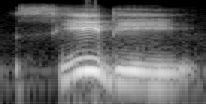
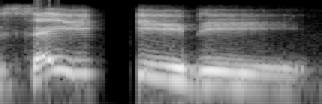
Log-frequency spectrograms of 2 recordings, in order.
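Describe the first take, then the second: First: The word is shortened to two syllables. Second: The word is said in full with three syllables. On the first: The speaker calls it wrong. "don't say C D" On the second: The speaker calls it right. "say Sayyidi"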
